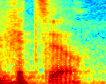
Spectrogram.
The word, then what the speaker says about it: Witsel: And if you're Axel being Witsel. more very particular about the language, it's actually Witzel. It's actually Witzel. Yeah, Witzel.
